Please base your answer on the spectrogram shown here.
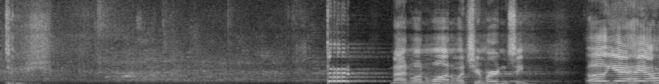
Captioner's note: phone rings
